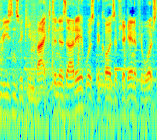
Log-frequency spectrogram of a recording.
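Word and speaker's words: Nazaré: Nazare, as Gemma explained to me it's actually pronounced, it's got really good facilities just on the outskirts of town.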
